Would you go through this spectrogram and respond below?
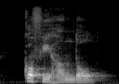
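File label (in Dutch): "koffiehandel", Dutch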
